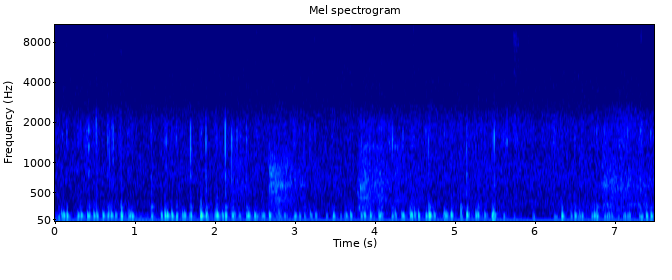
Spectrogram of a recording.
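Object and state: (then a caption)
Felt tennis ball. Long nails scratch and rub around a yellow felt-covered tennis ball of hollow rubber resting on a table. The sound is a quiet, dense run of soft, muffled scrapes and light ticks, dull and low with little brightness.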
